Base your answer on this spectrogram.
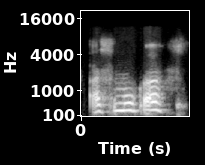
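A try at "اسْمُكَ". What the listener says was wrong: You see, there is nothing here on this alif, is it? But it is actually not, it's a hamza. And when we separate it, there is actually a kasra under it. It is ismuka. It's not asmuka.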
